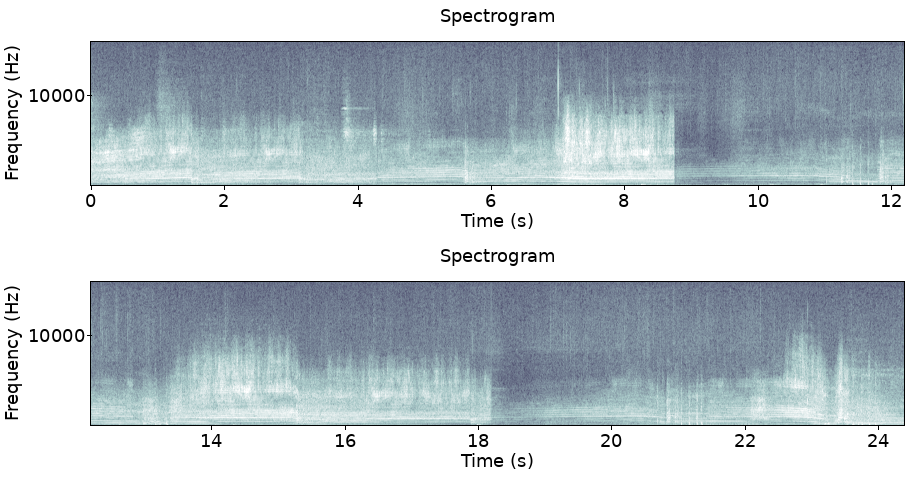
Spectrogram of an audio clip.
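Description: A Porsche race car in Assetto Corsa Competizione screams around the wet Imola circuit during practice, its engine note rising through the gears in repeated climbs and sharp shift drops, loud and continuous with no voices.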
